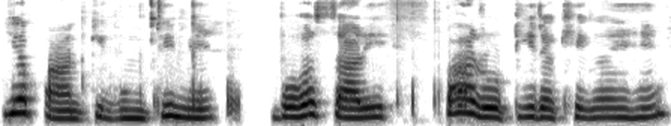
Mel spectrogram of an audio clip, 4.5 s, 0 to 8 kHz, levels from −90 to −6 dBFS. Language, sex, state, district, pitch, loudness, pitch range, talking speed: Hindi, female, Bihar, Supaul, 225 Hz, -16 LUFS, 210-245 Hz, 145 wpm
